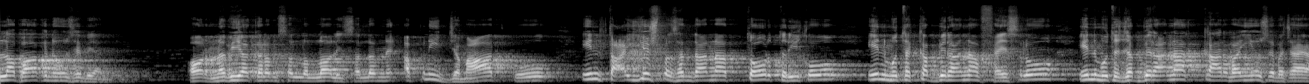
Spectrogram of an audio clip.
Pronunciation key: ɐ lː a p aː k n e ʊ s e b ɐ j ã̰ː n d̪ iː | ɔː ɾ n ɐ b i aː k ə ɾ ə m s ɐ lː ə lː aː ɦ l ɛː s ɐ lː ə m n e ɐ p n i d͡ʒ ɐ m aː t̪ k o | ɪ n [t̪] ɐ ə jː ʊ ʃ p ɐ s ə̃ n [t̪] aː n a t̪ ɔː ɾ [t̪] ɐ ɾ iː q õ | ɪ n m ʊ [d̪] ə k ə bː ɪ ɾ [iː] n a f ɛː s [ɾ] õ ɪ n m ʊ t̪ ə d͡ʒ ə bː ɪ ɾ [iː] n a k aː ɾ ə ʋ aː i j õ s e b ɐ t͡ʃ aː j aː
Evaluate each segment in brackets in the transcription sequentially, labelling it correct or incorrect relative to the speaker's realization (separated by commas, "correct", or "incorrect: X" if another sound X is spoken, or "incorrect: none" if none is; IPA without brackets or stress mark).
correct, incorrect: d̪, correct, incorrect: t̪, incorrect: aː, incorrect: l, incorrect: aː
